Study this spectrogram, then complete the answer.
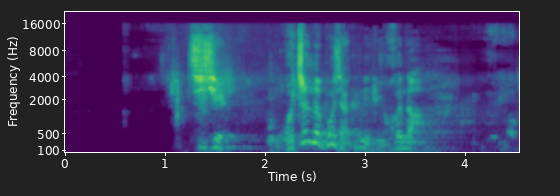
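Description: A young man speaks earnestly and pleadingly, close by.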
